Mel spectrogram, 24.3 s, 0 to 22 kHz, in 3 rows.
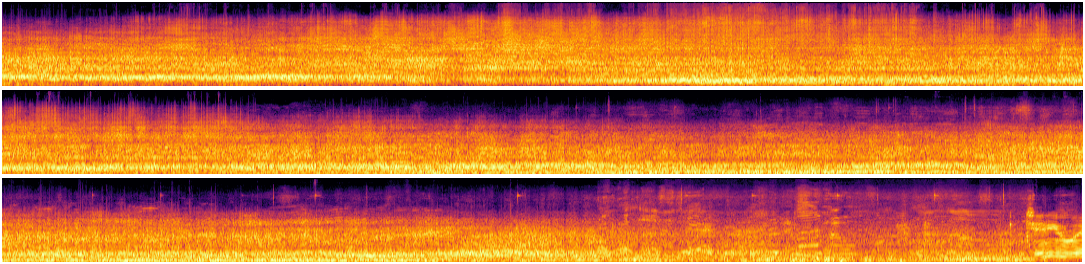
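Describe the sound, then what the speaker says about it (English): A Typhoon FGR4 fighter jet flying slowly at a high angle of attack during an airshow display at Southport, a loud, sustained roaring engine rumble that fills the whole stretch, with a commentator's voice running over it. "Brought the jet right back to just 120 knots"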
